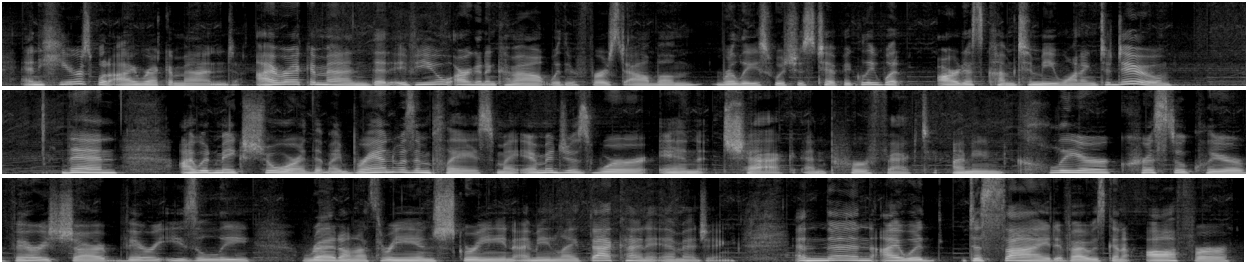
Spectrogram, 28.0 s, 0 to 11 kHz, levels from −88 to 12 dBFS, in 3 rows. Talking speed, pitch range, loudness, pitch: 175 wpm, 185-220 Hz, -22 LUFS, 200 Hz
